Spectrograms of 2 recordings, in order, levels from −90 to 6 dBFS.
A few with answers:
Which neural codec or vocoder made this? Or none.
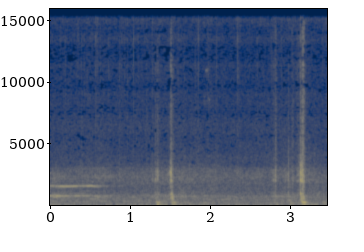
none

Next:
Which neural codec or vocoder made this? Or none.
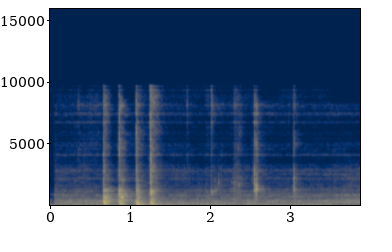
codec, SNAC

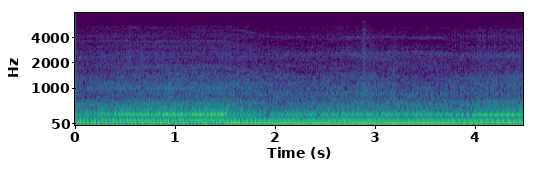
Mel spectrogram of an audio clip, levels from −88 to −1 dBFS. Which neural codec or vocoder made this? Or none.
none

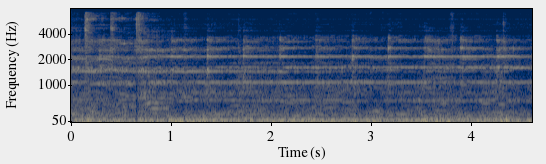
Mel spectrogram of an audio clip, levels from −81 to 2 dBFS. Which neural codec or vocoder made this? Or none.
codec, SNAC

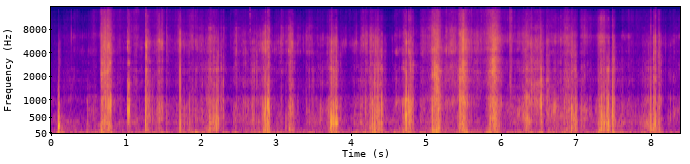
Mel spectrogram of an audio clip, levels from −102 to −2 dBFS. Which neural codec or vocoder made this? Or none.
codec, SNAC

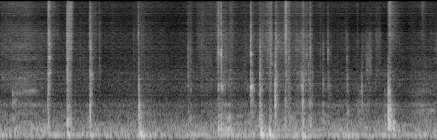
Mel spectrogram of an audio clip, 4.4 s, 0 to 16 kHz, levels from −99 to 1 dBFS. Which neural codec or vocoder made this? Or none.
codec, SNAC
